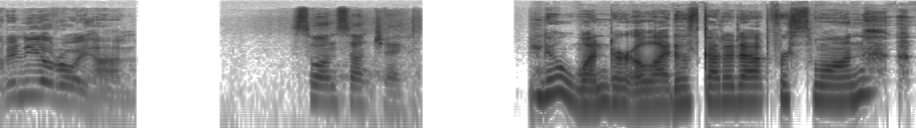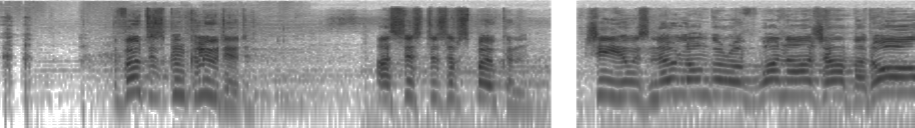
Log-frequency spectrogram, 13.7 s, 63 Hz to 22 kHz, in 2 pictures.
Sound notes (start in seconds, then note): 6.5 laughs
